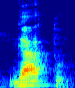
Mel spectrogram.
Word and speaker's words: gato: Então, por isso que a transcrição fonética utiliza o símbolo de U para representar o som desse O, que falado naturalmente parece um U. Gato, neste caso, 4 letras e 4 fonemas.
